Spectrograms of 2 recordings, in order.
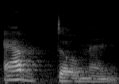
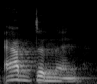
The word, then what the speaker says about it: abdomen: ahead abdomen that's right abdomen abdomen abdomen abdomen the stress is now on the first syllable the next one some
